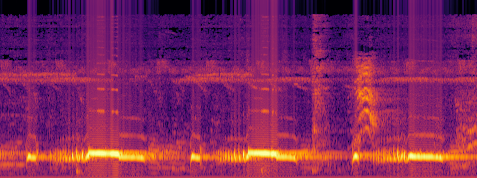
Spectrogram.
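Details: Puter pelung turtle dove in full gacor nglocor cooing, played as a lure recording: deep held coos sliding into bubbling rolled trills in phrases roughly every three seconds, with a brief higher chirp from another bird midway and a thin steady background tone.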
